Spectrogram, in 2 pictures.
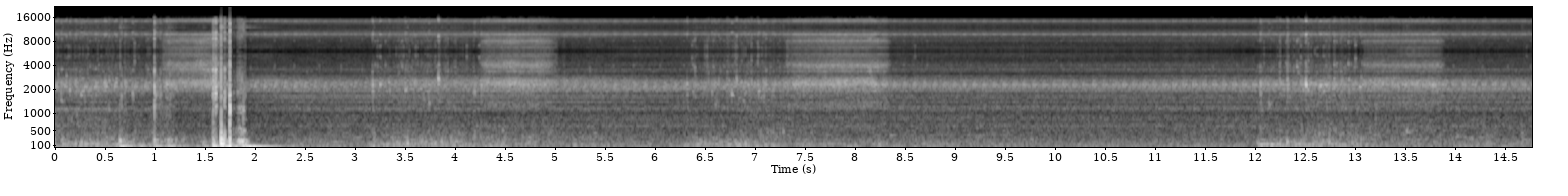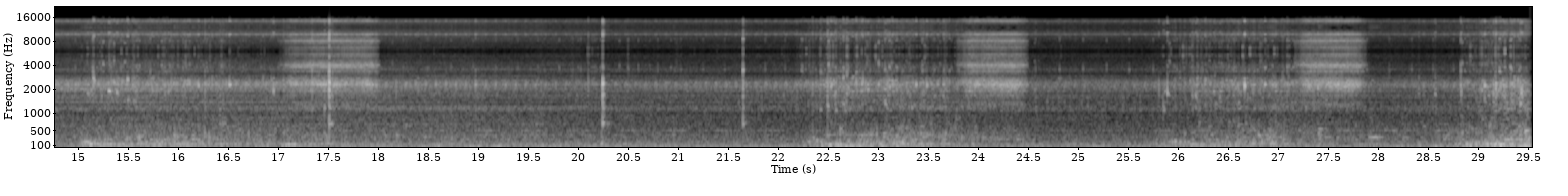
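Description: Scuba diver's breathing heard underwater through the camera housing: a breathy hiss every few seconds, and lower bubbling rumbles of exhaled air. A loud knock sounds about two seconds in.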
